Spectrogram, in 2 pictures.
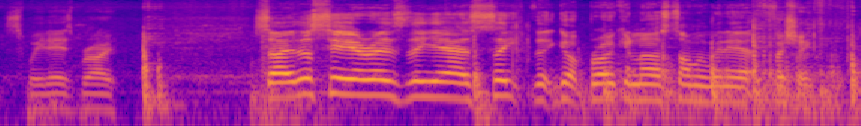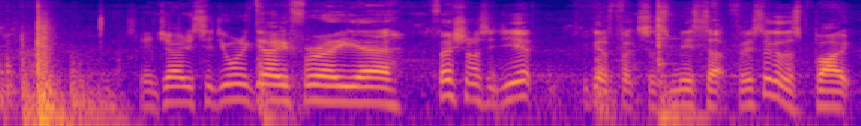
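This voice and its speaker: A man's voice: sits high, fairly quick, background noise. A man with a broad New Zealand accent, chatting casually to camera as a vlog host in a laid-back, slangy, blokey way.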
